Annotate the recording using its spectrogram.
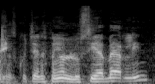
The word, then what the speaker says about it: Lucia Berlin: Sí, de acuerdo, soy sin acento, Lucia Berlin, sin acento.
